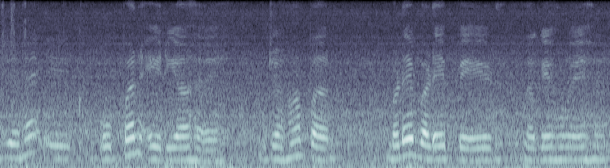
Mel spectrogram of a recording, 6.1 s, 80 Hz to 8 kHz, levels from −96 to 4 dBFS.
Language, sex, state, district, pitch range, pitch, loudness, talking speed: Hindi, female, Chandigarh, Chandigarh, 175-205 Hz, 185 Hz, -19 LUFS, 130 wpm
